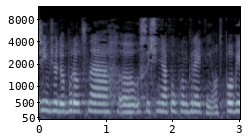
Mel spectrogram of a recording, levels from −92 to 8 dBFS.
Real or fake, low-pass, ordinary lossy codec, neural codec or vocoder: real; 9.9 kHz; MP3, 32 kbps; none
